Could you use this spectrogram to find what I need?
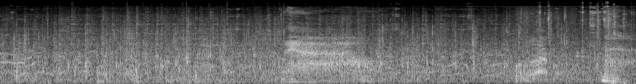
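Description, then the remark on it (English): Horse hooves clip-clop at a steady rhythm as a carriage rolls along, with rattling and creaking mechanical noise underneath and a brief louder swell partway through. “Abernathy sat back in his comfortable carriage seat and pulled his hat more snugly onto his head.”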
